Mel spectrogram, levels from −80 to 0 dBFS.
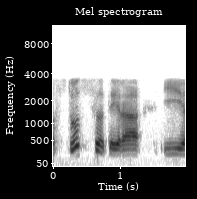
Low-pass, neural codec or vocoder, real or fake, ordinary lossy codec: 9.9 kHz; none; real; AAC, 48 kbps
